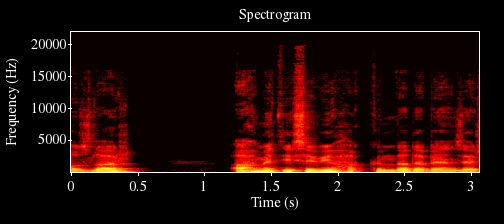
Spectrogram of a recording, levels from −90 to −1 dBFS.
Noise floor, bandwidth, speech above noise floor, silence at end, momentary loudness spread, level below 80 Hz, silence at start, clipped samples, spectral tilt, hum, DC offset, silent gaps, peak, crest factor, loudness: -78 dBFS; 15.5 kHz; 51 dB; 0 s; 6 LU; -66 dBFS; 0 s; under 0.1%; -7.5 dB/octave; none; under 0.1%; none; -12 dBFS; 16 dB; -27 LUFS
